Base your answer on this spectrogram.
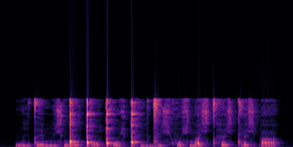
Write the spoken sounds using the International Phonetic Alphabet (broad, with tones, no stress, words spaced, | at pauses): wi˨˥t̪e˧mi˨˥ç ŋ͡ǃe˧˩ǃo˨˥ǃʼo˧˩ç ǃʰi˧˩d͡zi˧˩çfo˧çn̪a˧˩ç t̪ʰɛ˧˩çtʲa˧˩çpa˧˩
